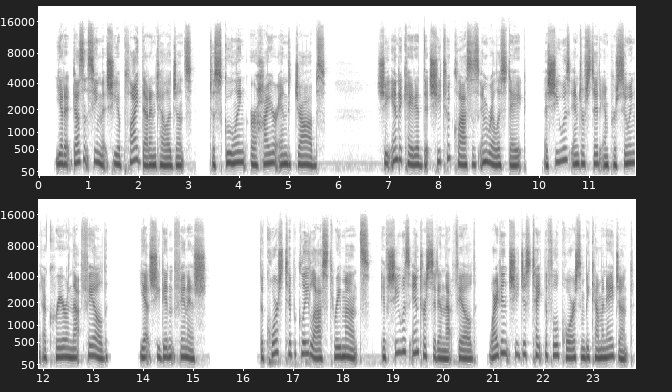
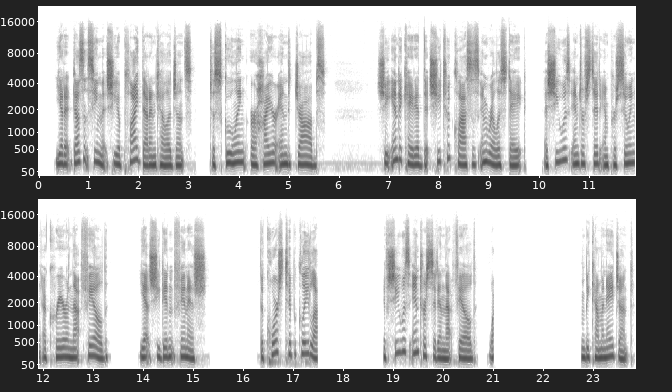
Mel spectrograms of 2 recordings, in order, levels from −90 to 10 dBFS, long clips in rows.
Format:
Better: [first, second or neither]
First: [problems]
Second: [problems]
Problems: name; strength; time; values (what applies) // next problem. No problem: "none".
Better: first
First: none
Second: audio cutting out; at 18 s for 1.5 s and at 21 s for 2 s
